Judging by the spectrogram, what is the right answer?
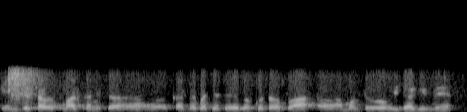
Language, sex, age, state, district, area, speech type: Kannada, male, 18-30, Karnataka, Mandya, rural, conversation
